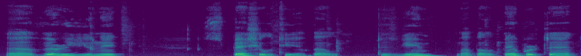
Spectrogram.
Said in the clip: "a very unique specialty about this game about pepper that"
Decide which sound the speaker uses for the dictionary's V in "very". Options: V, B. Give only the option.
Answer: V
